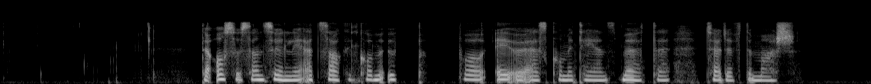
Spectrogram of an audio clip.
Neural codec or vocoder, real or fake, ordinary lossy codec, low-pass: none; real; none; 7.2 kHz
